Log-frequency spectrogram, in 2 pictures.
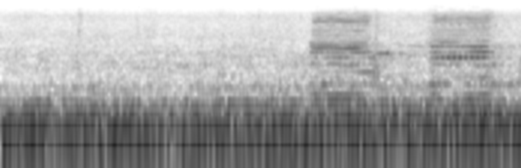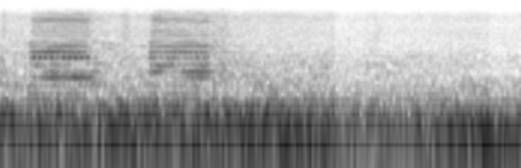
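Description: A steady low motor drone, with four short, evenly spaced horn-like toots of unchanging pitch near the middle.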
